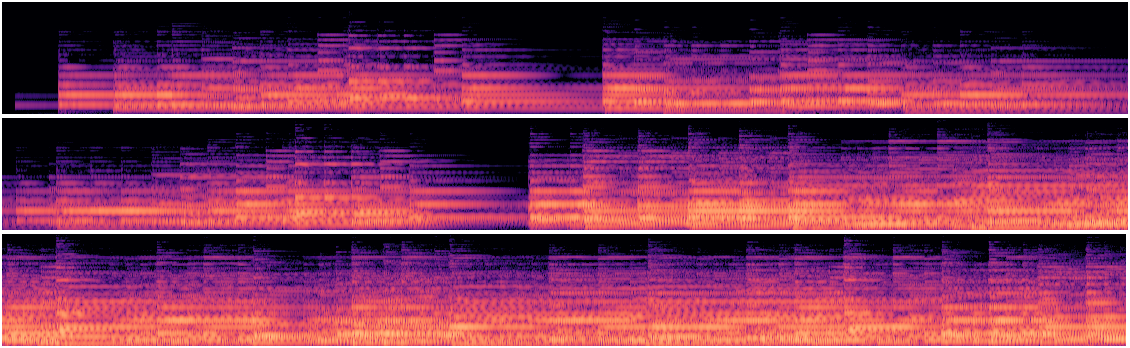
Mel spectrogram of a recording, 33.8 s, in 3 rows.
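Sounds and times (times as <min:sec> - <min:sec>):
piano: 0:00.2 - 0:33.7.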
